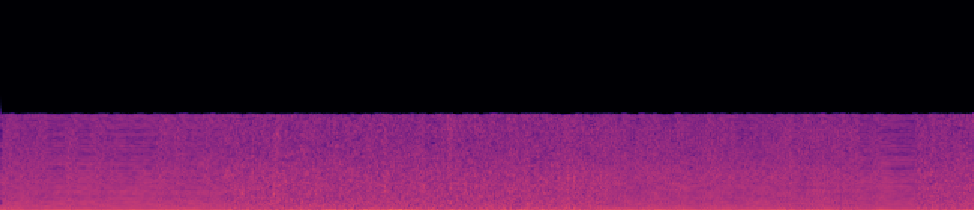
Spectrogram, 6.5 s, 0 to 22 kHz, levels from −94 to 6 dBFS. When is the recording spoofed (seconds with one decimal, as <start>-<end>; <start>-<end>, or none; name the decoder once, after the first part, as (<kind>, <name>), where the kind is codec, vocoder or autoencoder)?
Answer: 0.0-1.5 (vocoder, WaveNeXt); 4.0-6.1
